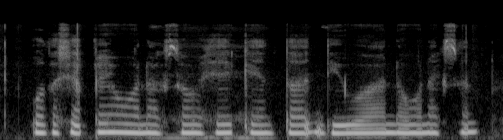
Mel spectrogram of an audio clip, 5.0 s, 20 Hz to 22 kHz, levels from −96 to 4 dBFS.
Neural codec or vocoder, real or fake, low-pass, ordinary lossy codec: none; real; 10.8 kHz; Opus, 64 kbps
